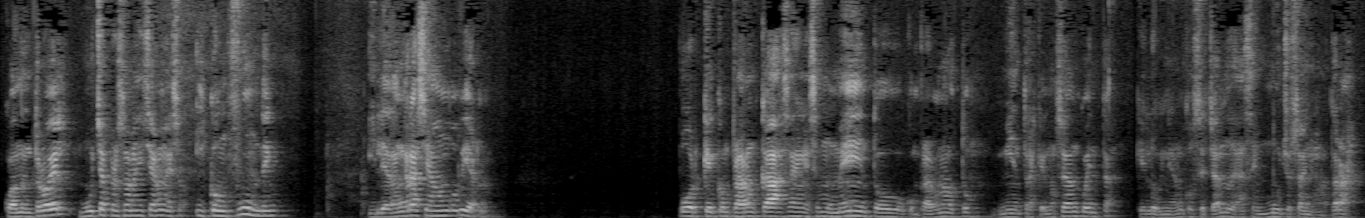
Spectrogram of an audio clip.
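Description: A man's voice: fairly high pitch, moderate pace, darkish tone, echoey room. A young man from Venezuela with a Venezuelan accent, answering interview questions in an earnest, reflective way. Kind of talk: conversational interview.

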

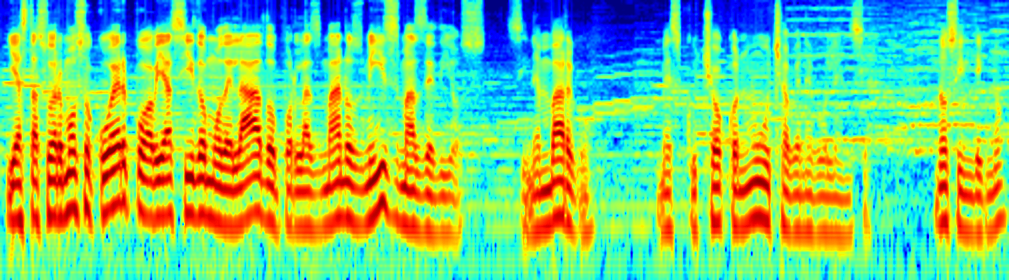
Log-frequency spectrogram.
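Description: An actor playing an ancient, courtly Devil in a radio drama, a sly and despairing tempter who speaks formally and insinuatingly. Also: male voice, on the low side, fairly even intonation, moderate pace, natural voice. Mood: sly, seductive. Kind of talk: theatrical radio drama acting. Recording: music behind the voice.

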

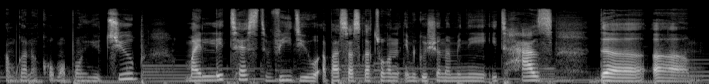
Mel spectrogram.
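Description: Nigerian woman with a gravelly voice. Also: lowish voice, fairly bright tone. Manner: chatty, earnest, frequent ums and restarts. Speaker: podcast host, immigration consultant. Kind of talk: casual solo podcast talk.

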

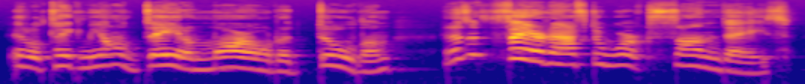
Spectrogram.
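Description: A woman plays a sulky ten-year-old country boy in a storybook, louder and a little higher than a plain reading voice. He grumbles in blunt, homely words. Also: big pitch swings, unhurried. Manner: sulky, plainspoken, stumbles over big words.

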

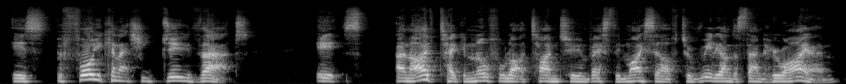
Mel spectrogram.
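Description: A man with a moderately high-pitched voice hosts a reflective podcast conversation. He explains his thoughts earnestly, letting sentences wander from one point to the next. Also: a bit bright. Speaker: podcast host.

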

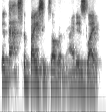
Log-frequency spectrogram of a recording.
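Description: Bright-voiced Australian man, chatty. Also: mid-range voice, a little fast. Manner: chatty, storytelling, mild swearing. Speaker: guest, digital marketing company owner. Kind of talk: casual podcast interview.

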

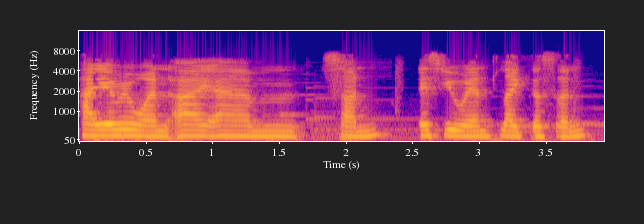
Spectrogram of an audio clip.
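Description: A woman's voice: on the low side, level tone, a little slow, lo-fi sound, faint music behind. A twenty-one-year-old woman from Thailand, an English speaker, talking thoughtfully as an interview guest and searching for her words. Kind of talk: casual interview talk.

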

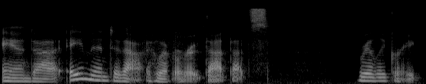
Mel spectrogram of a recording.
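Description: A woman's voice: low-pitched, animated, unhurried, creaky, very noisy. A woman with a stuffy nose from allergies, hosting a Bible podcast, reading scripture aloud and then reflecting on it earnestly, with frequent restarts.

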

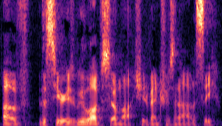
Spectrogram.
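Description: A man's voice: low voice, brisk. A young man co-hosting a casual podcast, chatty and joking. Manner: chatty, with frequent ums and jokes. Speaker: podcast co-host.

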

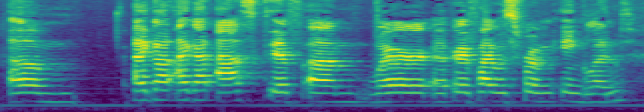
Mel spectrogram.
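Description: A woman's voice: medium pitch, unhurried. A young woman comedian from Las Vegas, chatting casually on a podcast and laughing through her stories. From Las Vegas, USA. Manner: laughs often, animated storyteller. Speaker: comedian guest. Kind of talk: casual podcast chat, storytelling. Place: hotel room. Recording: echoey room.

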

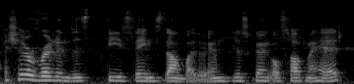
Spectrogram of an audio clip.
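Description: A young woman from Bermuda hosting her own small podcast, chatting in an upbeat, self-deprecating way and spelling things out slowly. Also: low voice, fairly even intonation, vocal fry, slight background noise. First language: Portuguese and English bilingual. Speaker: podcast host. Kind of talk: casual solo podcast chat. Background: frogs and crickets at night.

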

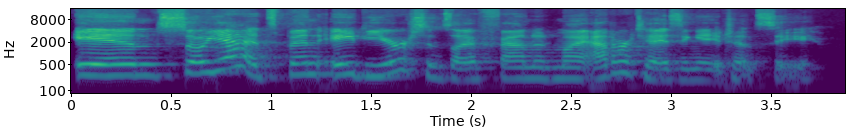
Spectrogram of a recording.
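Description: A woman in her thirties from Austria, a native German speaker, talking through her career in a casual interview with relaxed, reflective speech. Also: a little high, normal speed. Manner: relaxed, reflective, uses "like" and "you know" often. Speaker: podcast guest, agency founder.

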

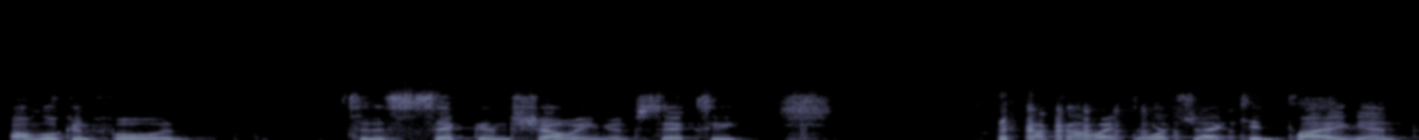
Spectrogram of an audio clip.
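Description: A man's voice: mid-range voice, steady tone, measured pace, a bit bright. A man talks keenly on a podcast, repeating phrases as he builds his point. His sound comes through dull and lo-fi. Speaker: podcast co-host. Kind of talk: casual podcast chat.

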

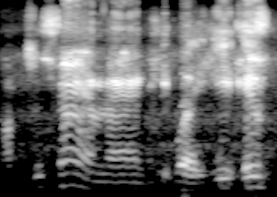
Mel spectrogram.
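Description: A man's voice: mid-range voice, moderate pace, crowd noise, rough recording. A man teasing his friend in playful, slangy podcast banter. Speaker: podcast co-host.

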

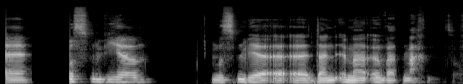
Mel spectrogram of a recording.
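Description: Low-voiced young man, chatting casually. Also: flat delivery, moderate pace, a bit bright. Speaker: podcast co-host. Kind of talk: casual chat, personal storytelling.

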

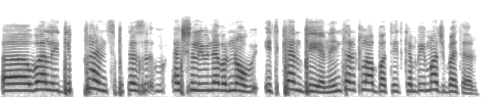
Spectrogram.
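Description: A woman in her thirties from Croatia with a Croatian accent, a professional fighter and trainer chatting as a podcast guest, relaxed and quick to laugh, pausing often on "uh". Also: sits high, no echo, highs cut off. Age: 30s. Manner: relaxed, laughs easily, many "uh" pauses in English. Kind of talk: casual interview chat.

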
